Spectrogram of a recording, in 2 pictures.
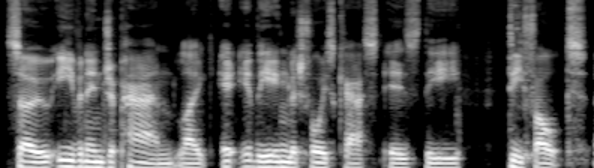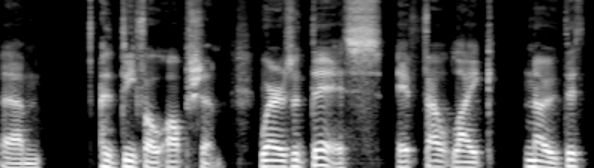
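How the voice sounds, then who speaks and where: A man's voice: lowish voice, a bit bright. A man co-hosting a game podcast, hesitant and often correcting himself mid-sentence. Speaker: podcast co-host. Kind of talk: casual game discussion.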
